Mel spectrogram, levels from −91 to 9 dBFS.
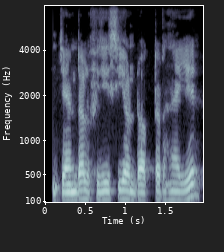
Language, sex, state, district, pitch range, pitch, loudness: Hindi, male, Bihar, Samastipur, 120-130 Hz, 125 Hz, -16 LUFS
